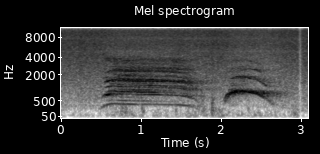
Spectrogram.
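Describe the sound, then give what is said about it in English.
A waterfall's steady rushing roar fills the scene, constant, while a voice makes two drawn-out wordless sounds over the top of it. “I'm going to go check out this waterfall.”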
